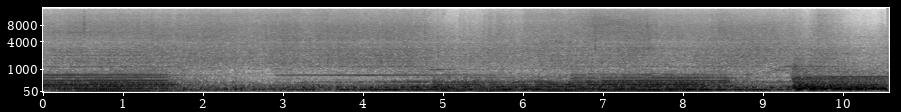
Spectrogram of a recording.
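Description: Symphonic music from a symphonic poem: sustained low chords thin out into a quieter passage with a single held higher note, then build again, with a sudden louder full-ensemble entry near the end.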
